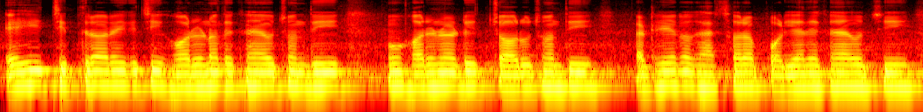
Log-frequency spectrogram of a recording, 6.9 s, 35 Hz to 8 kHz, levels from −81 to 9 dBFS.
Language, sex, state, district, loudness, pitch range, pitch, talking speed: Odia, male, Odisha, Nuapada, -12 LUFS, 115-120 Hz, 120 Hz, 120 wpm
